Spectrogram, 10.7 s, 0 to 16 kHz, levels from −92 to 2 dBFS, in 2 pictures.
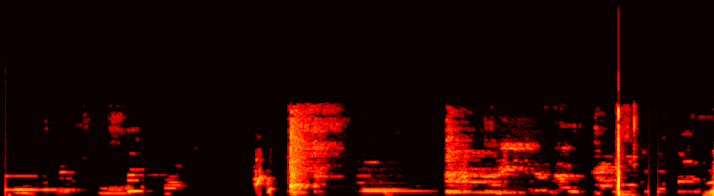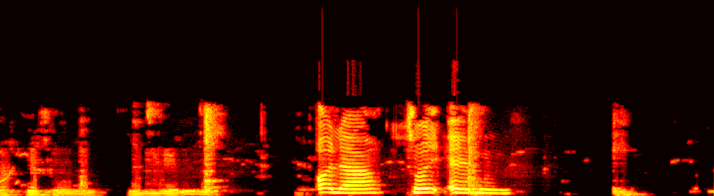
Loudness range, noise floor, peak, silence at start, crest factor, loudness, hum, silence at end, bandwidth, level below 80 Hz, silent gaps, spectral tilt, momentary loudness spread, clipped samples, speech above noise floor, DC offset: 19 LU; -56 dBFS; 0 dBFS; 0.1 s; 22 dB; -18 LUFS; none; 0 s; 8 kHz; -70 dBFS; 0.67-0.73 s, 1.41-1.89 s, 2.09-2.13 s, 4.39-4.43 s, 9.87-9.94 s, 10.33-10.38 s; -3 dB/octave; 26 LU; under 0.1%; 38 dB; under 0.1%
